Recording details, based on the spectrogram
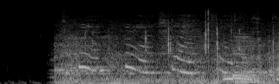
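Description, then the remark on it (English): A woman who pretends to be a dog for paying users of her blog makes a string of whiny, yipping dog-like vocal sounds, their pitch sliding up and down. The sounds run steadily for a couple of seconds after a brief quiet start. “Now she says that she makes six figures a month by pretending to be a dog on her blog.”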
